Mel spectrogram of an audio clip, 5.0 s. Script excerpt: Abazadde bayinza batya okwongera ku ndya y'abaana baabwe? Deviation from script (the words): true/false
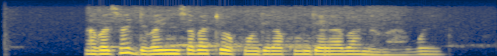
false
